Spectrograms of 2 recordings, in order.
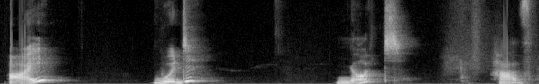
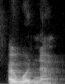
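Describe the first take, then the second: First: Each word is said fully and separately. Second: The words blur together into one reduced sound.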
